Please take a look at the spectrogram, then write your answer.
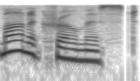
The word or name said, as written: monochromist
